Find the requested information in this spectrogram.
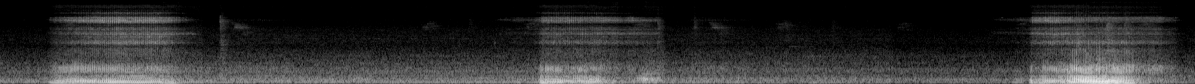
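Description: Three loud, rumbling snores on breathing in, roughly every five seconds, about 12 breaths a minute; heavy sleep snoring.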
